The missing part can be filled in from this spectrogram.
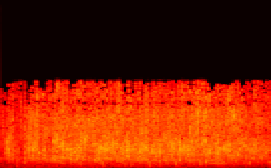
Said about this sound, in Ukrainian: Тиша. А тоді зал зривається оплесками.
